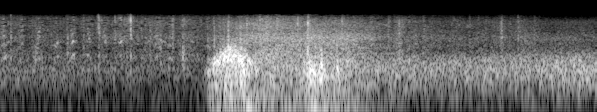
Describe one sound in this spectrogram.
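A magical teleport sound effect chimes.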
